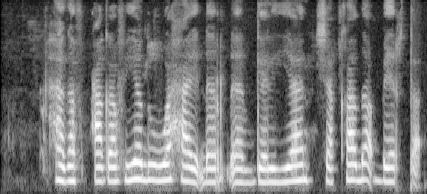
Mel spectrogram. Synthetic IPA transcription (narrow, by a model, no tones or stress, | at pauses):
ħɑɣɐfʕɑɣɐfjɐðʊwɑħɑjɖɐrɖɐrɡɛlɪjaːnʃɑqʰɑðɐbɛːrt̪ʰɐ̰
